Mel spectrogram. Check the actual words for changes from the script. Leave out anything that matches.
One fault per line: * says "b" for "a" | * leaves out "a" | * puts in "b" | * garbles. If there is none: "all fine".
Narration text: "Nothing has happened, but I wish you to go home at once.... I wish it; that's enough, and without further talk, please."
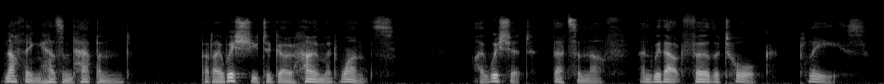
* says "hasn't" for "has"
